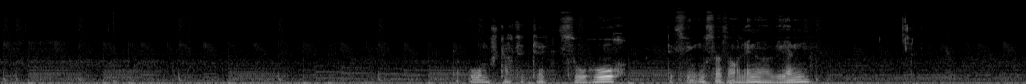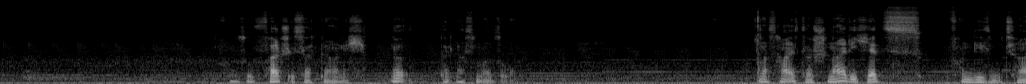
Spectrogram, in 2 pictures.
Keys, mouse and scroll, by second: 1.1 scroll down 2, 1.4 shift+middle click, 3.1-3.7 scroll up 4, 4.5-4.9 scroll down 2, 7.6 click, 12.0 scroll up 1, 14.1 scroll down 1, 14.7 shift+middle click, 17.5 scroll down 1, 18.1-20.5 middle drag.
